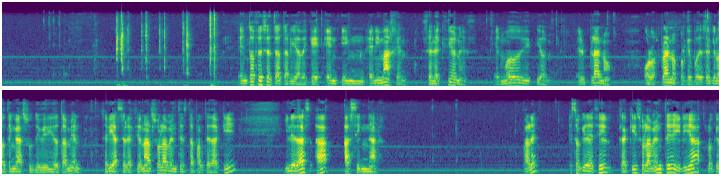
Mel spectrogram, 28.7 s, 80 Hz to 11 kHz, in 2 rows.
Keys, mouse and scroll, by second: 0.9-4.9 drag, 6.3 click, 9.0-9.9 drag, 11.1 click, 12.2 right click, 13.8 middle click, 20.9 click, 23.1 click.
